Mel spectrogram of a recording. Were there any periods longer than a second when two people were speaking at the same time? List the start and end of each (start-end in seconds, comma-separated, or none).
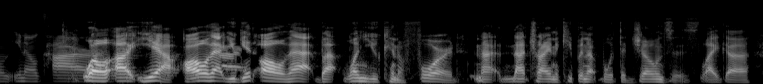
0.8-2.5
